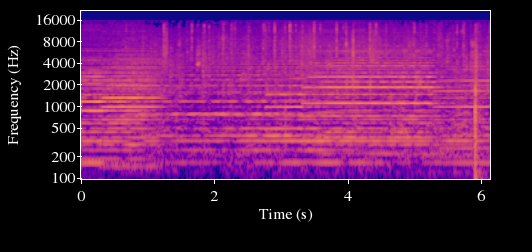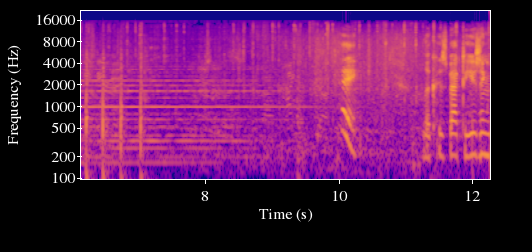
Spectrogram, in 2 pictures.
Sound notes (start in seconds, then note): 4.2 knocking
